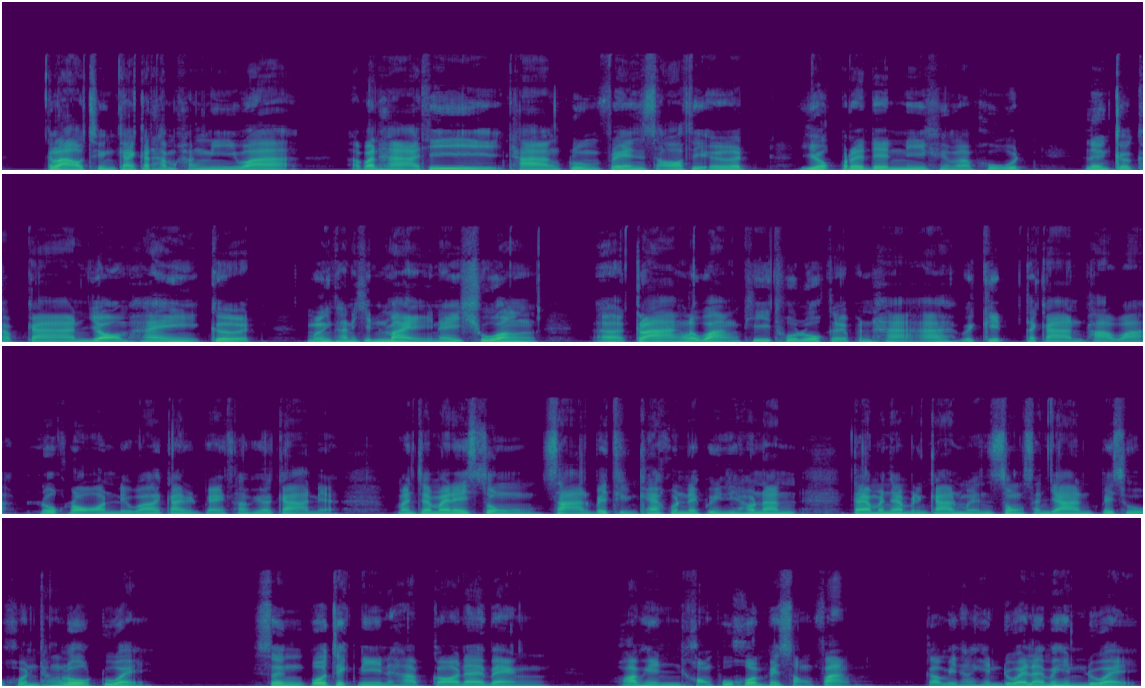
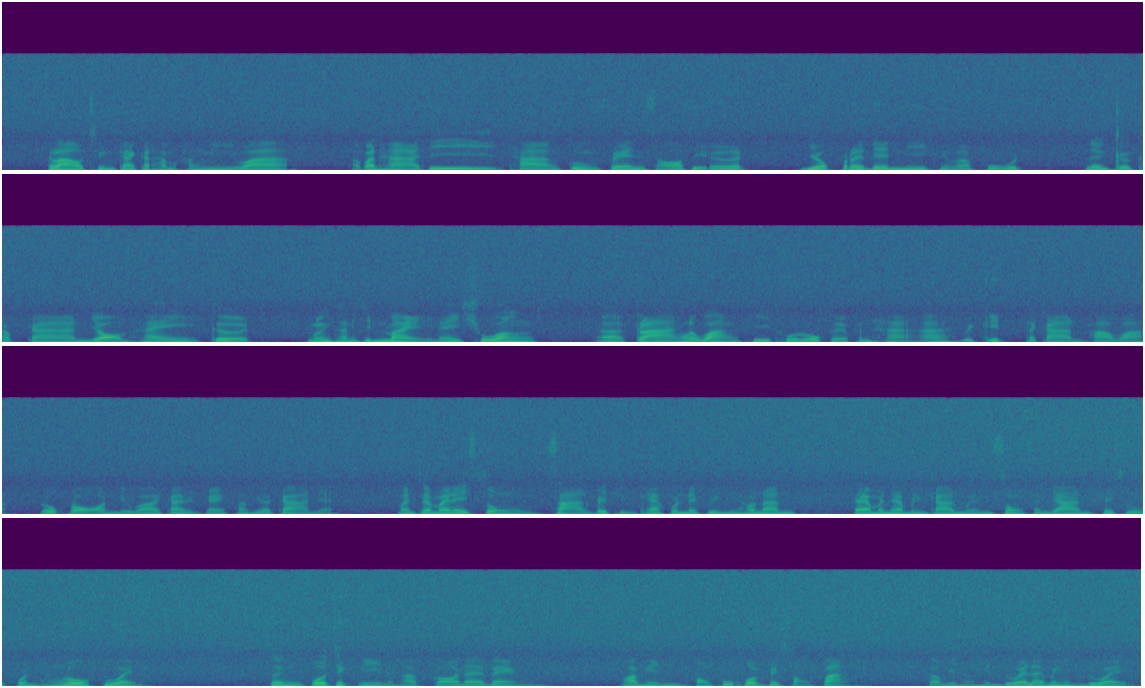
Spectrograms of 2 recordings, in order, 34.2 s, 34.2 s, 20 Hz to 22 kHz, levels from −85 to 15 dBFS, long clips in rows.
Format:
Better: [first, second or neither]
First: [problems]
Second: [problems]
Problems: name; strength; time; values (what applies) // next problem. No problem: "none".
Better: first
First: none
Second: hiss; loud; throughout; 6 dB below the speech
